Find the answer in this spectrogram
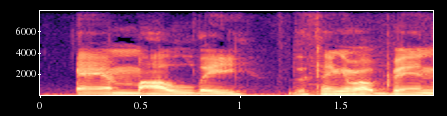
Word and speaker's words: Amely: band so our band name is amily it's pronounced Amal the thing about band names is you don't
